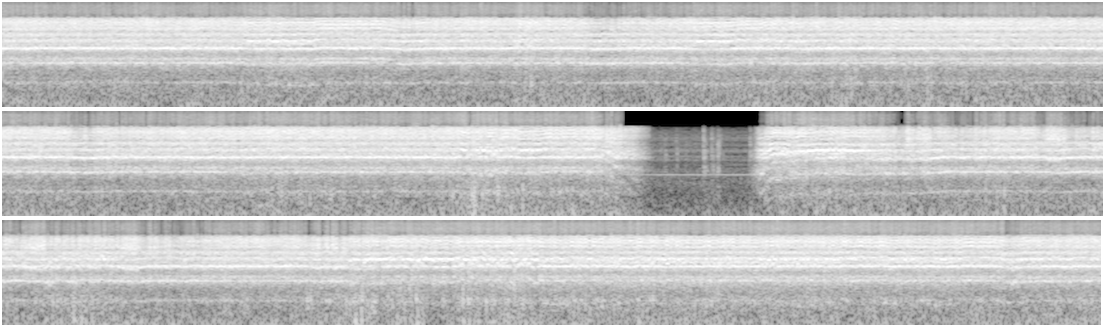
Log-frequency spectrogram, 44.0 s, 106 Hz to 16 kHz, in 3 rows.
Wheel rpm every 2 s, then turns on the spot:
230, 230, 220, 230, 230, 230, 230, 230, 230, 230, 230, 90, 90, 210, 230, 230, 230, 210, 210, 210, 210, 220.
none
